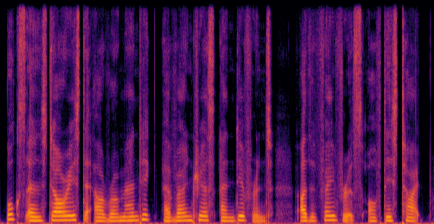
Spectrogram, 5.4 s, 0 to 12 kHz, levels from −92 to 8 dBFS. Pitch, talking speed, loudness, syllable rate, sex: 210 Hz, 165 wpm, -18 LUFS, 6.2 syllables/s, female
